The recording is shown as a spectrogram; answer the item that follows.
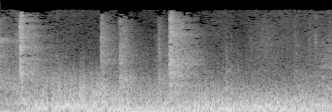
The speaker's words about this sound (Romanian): Ce-a spus? A trântit pur și simplu telefonul.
